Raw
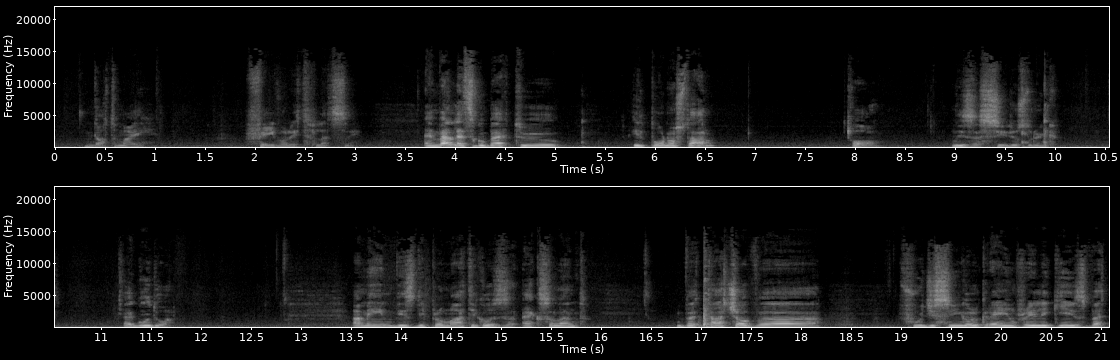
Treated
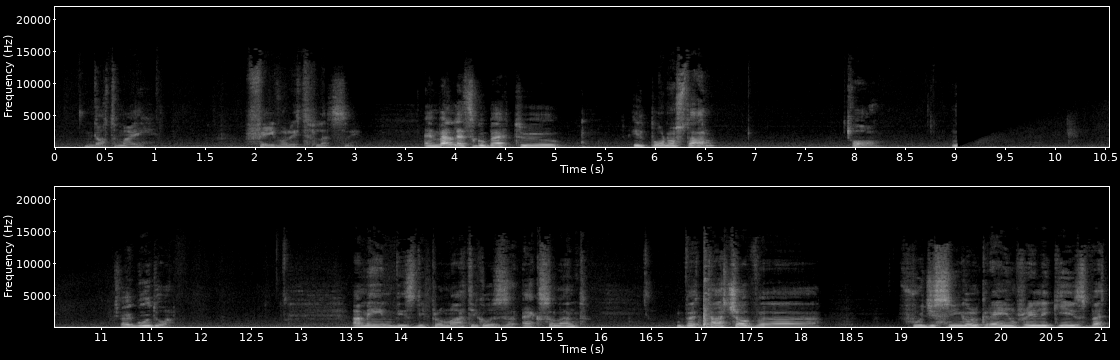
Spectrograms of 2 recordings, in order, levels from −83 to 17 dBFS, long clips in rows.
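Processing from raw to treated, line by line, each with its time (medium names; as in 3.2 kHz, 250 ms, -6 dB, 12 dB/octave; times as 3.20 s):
2.69–6.03 s: distance through air 85 m
9.01 s: tape start 2.56 s
13.76–15.65 s: compression 5:1, threshold -26 dBFS
17.63–19.11 s: gain -7.5 dB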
